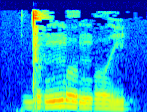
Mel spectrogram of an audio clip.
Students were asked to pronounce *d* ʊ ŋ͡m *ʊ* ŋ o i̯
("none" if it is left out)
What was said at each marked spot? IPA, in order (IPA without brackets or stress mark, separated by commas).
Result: d, ʊ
